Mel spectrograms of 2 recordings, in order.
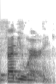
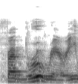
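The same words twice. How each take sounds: First: The word is said in a shortened, casual form. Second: The word is pronounced fully, as spelled. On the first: "We say February" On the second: "We don't say Feb, February like it's spelled"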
